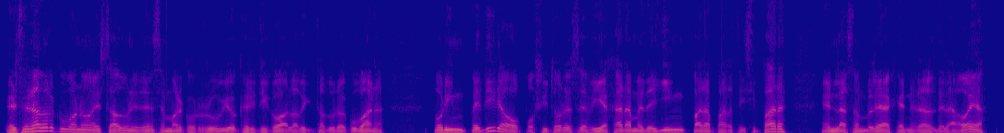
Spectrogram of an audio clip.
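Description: Low-voiced male newsreader. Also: lively intonation, dry recording, clean studio sound. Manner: measured, formal newsreader delivery. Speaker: news anchor. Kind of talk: scripted news reading.

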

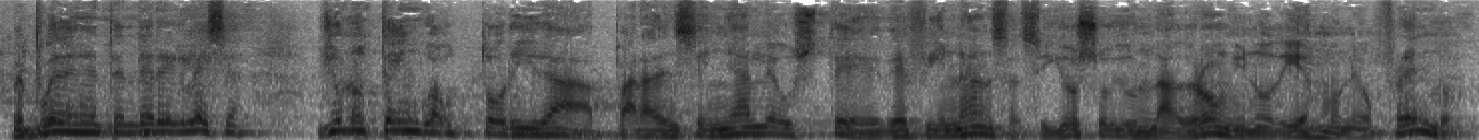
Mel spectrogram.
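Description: A man's voice: mid-range voice, big pitch swings, normal speed, hardly any pauses, a little hiss or hum. A man preaching a sermon, speaking emphatically and addressing the congregation directly. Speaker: pastor.

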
